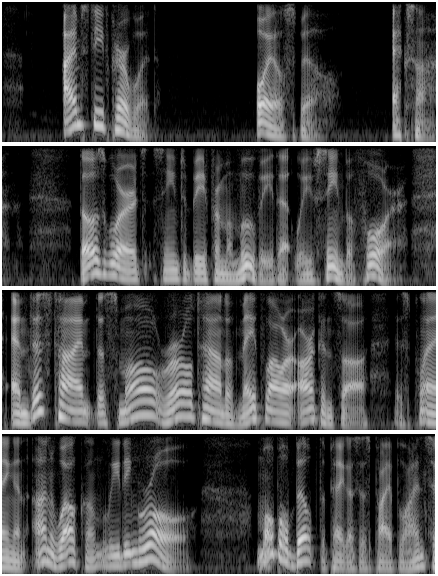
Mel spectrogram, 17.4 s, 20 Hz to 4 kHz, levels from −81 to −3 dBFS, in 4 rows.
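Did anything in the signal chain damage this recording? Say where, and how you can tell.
No, nothing in the chain damaged this speech; it simply sounds like a phone call, with nothing above 4 kHz, which fits the G.711 A-law codec on a WebRTC call path doing its normal job.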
